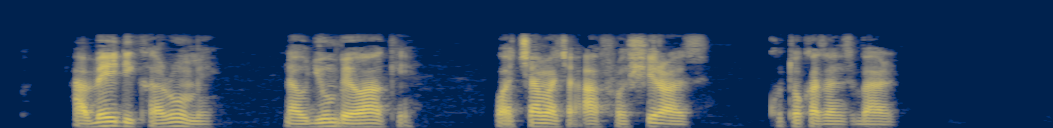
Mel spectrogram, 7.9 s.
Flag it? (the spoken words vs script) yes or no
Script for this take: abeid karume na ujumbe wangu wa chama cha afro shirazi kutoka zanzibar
yes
